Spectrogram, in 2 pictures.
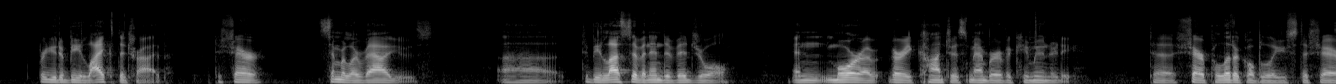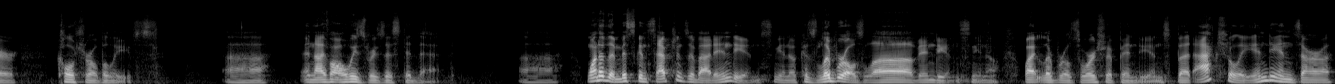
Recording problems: none

